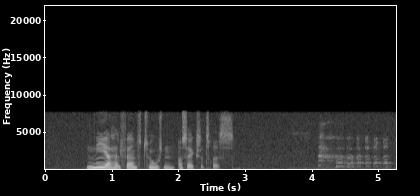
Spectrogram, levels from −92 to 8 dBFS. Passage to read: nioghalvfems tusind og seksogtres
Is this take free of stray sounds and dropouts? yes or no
no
